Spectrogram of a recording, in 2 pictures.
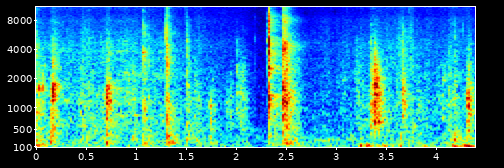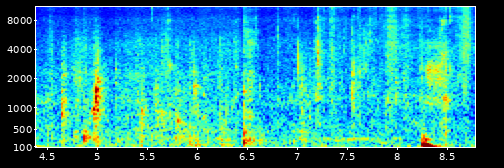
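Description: A single sharp knock from a wooden office door about two seconds in, among soft scattered clicks and rustles of someone moving about.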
